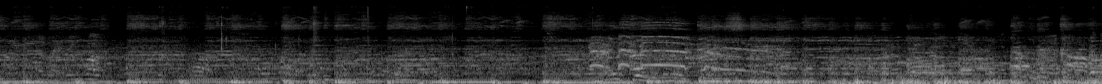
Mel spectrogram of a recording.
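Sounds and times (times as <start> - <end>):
background music with bass: 0.0 - 11.0
rooster crowing: 5.9 - 8.1.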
